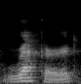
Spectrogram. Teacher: In record, I'm using first syllable stress. My letter E is going to have the a sound like in red. Record. And notice that my second syllable changes as well.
